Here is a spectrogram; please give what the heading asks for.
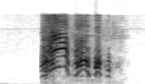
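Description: A hyena gives three quick, arching, nasal syllables that rise and fall in pitch.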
